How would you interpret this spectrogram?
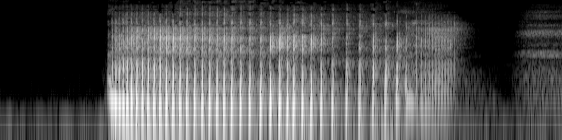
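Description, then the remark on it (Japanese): A long, loud, rasping fart lasts nearly two seconds, sputtering in rapid pulses that slow slightly toward the end, alone. “うん、そうだよ。おならだよ。おなら。”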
